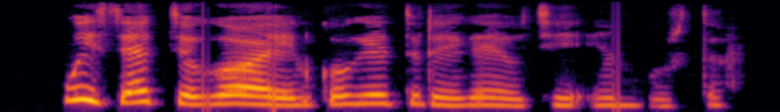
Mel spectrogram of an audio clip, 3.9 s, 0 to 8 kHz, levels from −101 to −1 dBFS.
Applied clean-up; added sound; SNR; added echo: none; none; none; none.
